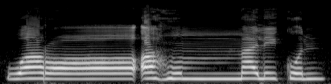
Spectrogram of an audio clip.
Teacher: آخری میں میم ساکن ہے، پھر حرف المیم ہے کلمت ملک، یہاں حکم ہے ادغام متماثلین صغیر، ہم پہلے میم کو دوسرے میم میں ملا کے ایک ہی میم اور غنہ اور تشدید کے ساتھ یہ حکم کو ادا کریں گے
